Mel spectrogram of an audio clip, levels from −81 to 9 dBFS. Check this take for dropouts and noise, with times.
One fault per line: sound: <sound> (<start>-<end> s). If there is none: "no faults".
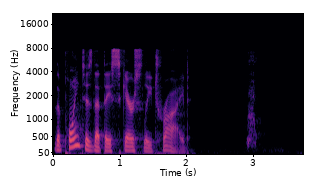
sound: bark (2.9-3.5 s)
